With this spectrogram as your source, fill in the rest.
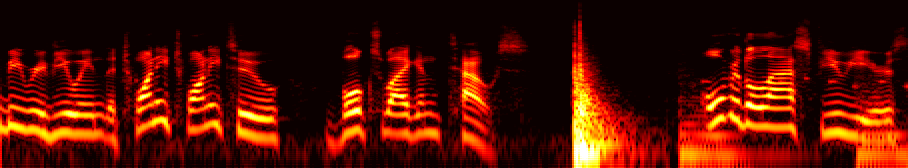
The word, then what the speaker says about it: Taos: It's pronounced Taos, like chaos. No, it's pronounced Taos, like house.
